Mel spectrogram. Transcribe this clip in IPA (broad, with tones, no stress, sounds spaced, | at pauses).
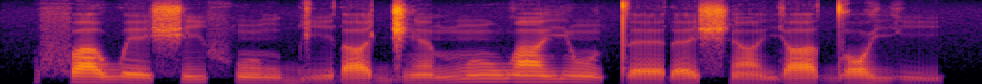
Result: f a˧ w e˨ ʃ i˧ f ũ˧ ɡ͡b i˨ ɾ a˧ d͡ʒ ɛ̃˧ m ũ˦ w ã˦ j ũ˦˨ t ɛ˨ ɾ ɛ˧ ʃ ã˨ j a˧ d ɔ˧ j i˨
